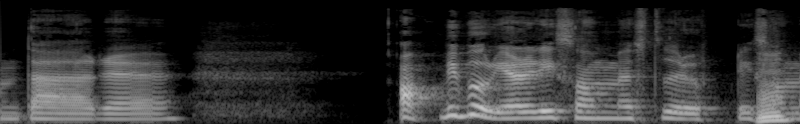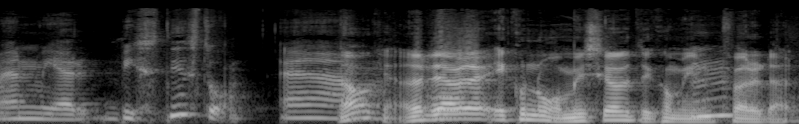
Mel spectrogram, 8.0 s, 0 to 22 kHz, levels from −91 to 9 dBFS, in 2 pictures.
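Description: No technical faults are audible at any point, and the speech signal remains steady and intact throughout the recording.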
